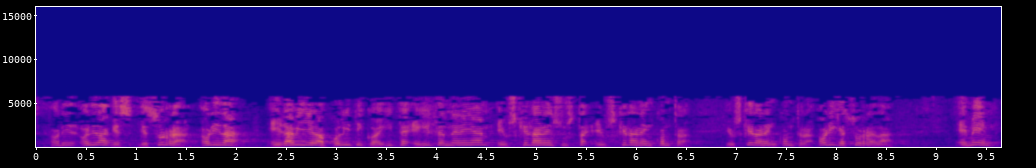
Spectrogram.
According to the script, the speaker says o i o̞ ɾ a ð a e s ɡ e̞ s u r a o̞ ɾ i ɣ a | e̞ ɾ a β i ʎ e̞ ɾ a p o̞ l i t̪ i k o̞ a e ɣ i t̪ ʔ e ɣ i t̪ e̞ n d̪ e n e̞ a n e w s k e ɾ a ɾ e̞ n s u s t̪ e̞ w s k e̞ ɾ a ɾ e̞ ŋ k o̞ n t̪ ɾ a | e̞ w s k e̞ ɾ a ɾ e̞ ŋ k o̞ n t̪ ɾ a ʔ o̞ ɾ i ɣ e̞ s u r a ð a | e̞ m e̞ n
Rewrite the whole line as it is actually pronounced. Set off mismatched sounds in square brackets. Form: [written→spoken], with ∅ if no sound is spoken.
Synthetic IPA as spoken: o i o̞ ɾ [a→i] ð a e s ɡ e̞ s u r a o̞ ɾ i [ɣ→ð] a | e̞ ɾ a β i ʎ e̞ ɾ a p o̞ l i t̪ i k o̞ a e ɣ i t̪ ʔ e ɣ i t̪ e̞ n d̪ e n e̞ a n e w s k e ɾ a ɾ e̞ n s u s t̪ e̞ w s k e̞ ɾ a ɾ e̞ ŋ k o̞ n t̪ ɾ a | e̞ w s k e̞ ɾ a ɾ e̞ ŋ k o̞ n t̪ ɾ a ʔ o̞ ɾ i ɣ e̞ s u r a ð a | e̞ m e̞ n

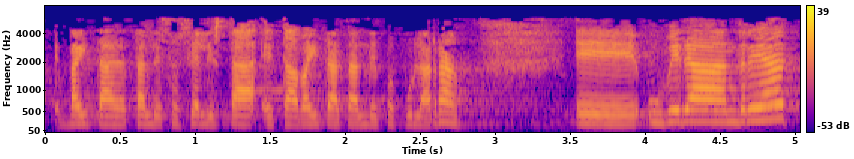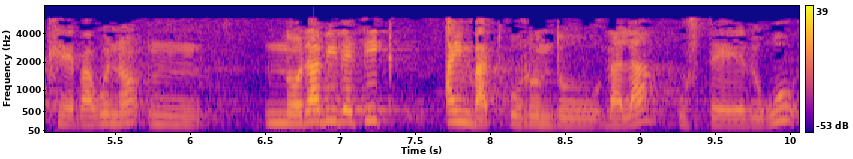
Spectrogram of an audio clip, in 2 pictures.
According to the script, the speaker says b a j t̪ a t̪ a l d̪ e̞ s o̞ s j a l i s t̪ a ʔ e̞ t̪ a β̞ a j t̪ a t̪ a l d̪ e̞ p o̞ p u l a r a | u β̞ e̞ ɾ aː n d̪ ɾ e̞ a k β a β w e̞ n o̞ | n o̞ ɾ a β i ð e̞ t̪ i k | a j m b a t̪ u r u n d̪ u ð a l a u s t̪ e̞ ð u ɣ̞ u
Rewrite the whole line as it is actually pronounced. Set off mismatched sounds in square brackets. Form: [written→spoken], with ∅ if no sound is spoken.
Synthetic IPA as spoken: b a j t̪ a t̪ a l d̪ e̞ s o̞ s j a l i s t̪ a ʔ e̞ t̪ a β̞ a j t̪ a t̪ a l d̪ e̞ p o̞ p u l a r a | u β̞ e̞ ɾ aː n d̪ ɾ e̞ a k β a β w e̞ n o̞ | n o̞ ɾ a β i ð e̞ t̪ i k | a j m b a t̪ u r u n d̪ u ð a l a u s t̪ e̞ ð u ɣ̞ u

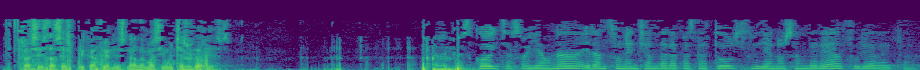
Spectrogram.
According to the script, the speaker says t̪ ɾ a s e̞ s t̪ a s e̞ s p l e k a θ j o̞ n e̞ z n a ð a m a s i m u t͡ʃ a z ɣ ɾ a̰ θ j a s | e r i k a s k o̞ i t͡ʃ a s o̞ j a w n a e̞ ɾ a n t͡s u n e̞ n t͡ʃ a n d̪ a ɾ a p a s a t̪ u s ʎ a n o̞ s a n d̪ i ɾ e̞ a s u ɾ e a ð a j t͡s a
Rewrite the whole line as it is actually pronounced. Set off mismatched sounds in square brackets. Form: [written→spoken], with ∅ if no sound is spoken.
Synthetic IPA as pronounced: t̪ ɾ a s e̞ s t̪ a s e̞ s p l [e→i] k a θ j o̞ n e̞ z n a ð a m a s i m u t͡ʃ a z ɣ ɾ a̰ θ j a s | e r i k a s k o̞ i t͡ʃ a s o̞ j a w n a e̞ ɾ a n t͡s u n e̞ n t͡ʃ a n d̪ a ɾ a p a s a t̪ u s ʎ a n o̞ s a n d̪ [i→e] ɾ e̞ a s u ɾ e a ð a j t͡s a

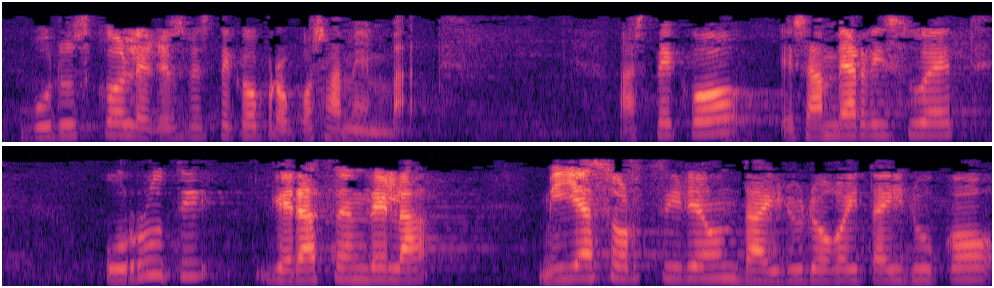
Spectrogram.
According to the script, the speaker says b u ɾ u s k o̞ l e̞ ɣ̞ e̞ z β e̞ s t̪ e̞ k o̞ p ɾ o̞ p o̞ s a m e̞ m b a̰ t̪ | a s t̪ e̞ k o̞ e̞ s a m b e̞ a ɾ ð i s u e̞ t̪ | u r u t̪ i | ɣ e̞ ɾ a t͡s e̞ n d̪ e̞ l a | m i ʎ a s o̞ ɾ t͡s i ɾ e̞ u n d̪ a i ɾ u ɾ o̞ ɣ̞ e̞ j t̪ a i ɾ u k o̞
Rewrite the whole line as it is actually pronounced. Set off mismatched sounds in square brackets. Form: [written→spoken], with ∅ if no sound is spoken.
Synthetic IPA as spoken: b u ɾ u s k o̞ l e̞ ɣ̞ e̞ z β e̞ s t̪ e̞ k o̞ p ɾ o̞ p o̞ s a m e̞ m b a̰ t̪ | a s t̪ e̞ k o̞ e̞ s a m b e̞ a ɾ ð i s u e̞ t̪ | u r u t̪ i | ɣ e̞ ɾ a t͡s e̞ n d̪ e̞ l a | m i ʎ a s o̞ ɾ t͡s i ɾ e̞ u n d̪ a i ɾ u ɾ o̞ ɣ̞ e̞ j t̪ a i ɾ u k o̞

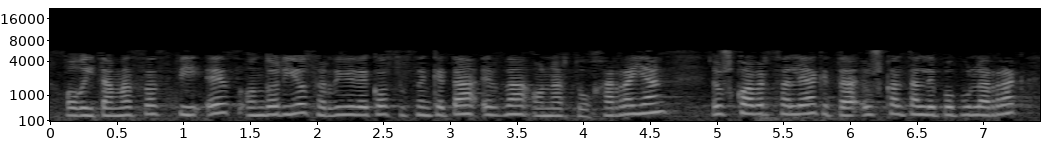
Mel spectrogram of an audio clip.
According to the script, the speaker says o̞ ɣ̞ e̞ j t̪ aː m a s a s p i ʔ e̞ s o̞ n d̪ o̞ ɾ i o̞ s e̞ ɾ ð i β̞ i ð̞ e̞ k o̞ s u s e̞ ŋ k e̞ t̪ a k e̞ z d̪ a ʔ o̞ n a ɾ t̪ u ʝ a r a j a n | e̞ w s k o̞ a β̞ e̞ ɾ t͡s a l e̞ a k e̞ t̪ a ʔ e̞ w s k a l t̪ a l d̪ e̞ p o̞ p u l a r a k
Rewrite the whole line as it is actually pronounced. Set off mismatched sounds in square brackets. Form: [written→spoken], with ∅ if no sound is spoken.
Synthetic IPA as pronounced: o̞ ɣ̞ e̞ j t̪ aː m a s a s p i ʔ e̞ s o̞ n d̪ o̞ ɾ i o̞ s e̞ ɾ ð i β̞ i ð̞ e̞ k o̞ s u s e̞ ŋ k e̞ t̪ a [k→ʔ] e̞ z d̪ a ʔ o̞ n a ɾ t̪ u ʝ a r a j a n | e̞ w s k o̞ a β̞ e̞ ɾ t͡s a l e̞ a k e̞ t̪ a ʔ e̞ w s k a l t̪ a l d̪ e̞ p o̞ p u l a r a k

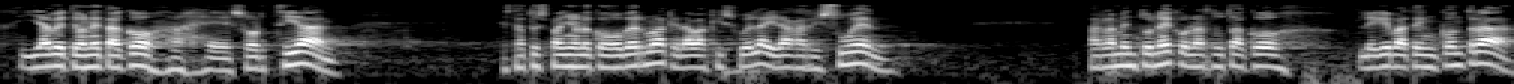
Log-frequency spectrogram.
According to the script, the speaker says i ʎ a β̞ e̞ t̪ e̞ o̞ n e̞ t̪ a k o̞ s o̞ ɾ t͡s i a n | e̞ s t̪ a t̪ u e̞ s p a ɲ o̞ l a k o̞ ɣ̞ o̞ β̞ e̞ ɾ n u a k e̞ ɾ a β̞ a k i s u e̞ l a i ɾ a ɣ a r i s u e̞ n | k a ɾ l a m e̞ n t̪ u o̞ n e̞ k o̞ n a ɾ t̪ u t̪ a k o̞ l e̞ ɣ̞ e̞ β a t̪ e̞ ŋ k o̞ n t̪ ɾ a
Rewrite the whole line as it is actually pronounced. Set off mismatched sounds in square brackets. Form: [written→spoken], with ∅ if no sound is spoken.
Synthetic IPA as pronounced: i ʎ a β̞ e̞ t̪ e̞ o̞ n e̞ t̪ a k o̞ s o̞ ɾ t͡s i a n | e̞ s t̪ a t̪ u e̞ s p a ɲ o̞ l a k o̞ ɣ̞ o̞ β̞ e̞ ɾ n u a k e̞ ɾ a β̞ a k i s u e̞ l a i ɾ a ɣ a r i s u e̞ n | [k→p] a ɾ l a m e̞ n t̪ u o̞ n e̞ k o̞ n a ɾ t̪ u t̪ a k o̞ l e̞ ɣ̞ e̞ β a t̪ e̞ ŋ k o̞ n t̪ ɾ a

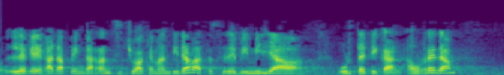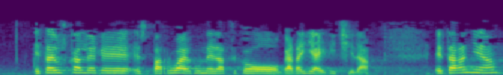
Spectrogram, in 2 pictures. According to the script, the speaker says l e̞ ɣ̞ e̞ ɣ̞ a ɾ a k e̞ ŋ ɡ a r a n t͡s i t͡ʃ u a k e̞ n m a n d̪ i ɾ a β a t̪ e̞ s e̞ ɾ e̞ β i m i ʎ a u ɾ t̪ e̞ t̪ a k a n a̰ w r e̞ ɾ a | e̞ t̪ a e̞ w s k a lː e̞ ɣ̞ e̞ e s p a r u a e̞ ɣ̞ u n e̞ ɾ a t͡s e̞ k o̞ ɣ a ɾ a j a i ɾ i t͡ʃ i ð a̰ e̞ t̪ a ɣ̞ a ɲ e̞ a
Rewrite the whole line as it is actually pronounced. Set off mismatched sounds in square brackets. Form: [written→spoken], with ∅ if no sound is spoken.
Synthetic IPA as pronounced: l e̞ ɣ̞ e̞ ɣ̞ a ɾ a [k→p] e̞ ŋ ɡ a r a n t͡s i t͡ʃ u a k e̞ [n→∅] m a n d̪ i ɾ a β a t̪ e̞ s e̞ ɾ e̞ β i m i ʎ a u ɾ t̪ e̞ t̪ [a→i] k a n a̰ w r e̞ ɾ a | e̞ t̪ a e̞ w s k a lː e̞ ɣ̞ e̞ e s p a r u a e̞ ɣ̞ u n e̞ ɾ a t͡s e̞ k o̞ ɣ a ɾ a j a i ɾ i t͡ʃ i ð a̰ e̞ t̪ a ɣ̞ a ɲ e̞ a

